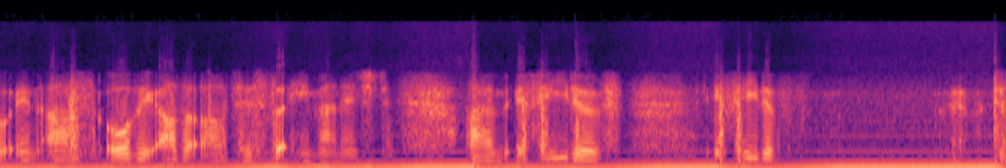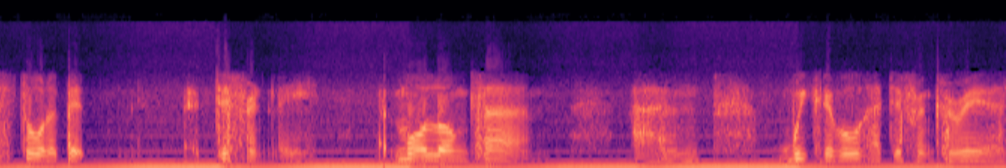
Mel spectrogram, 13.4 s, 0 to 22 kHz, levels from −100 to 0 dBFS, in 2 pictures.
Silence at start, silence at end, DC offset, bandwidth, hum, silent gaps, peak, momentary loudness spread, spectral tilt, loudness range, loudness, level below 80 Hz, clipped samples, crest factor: 0 s; 0 s; under 0.1%; 12 kHz; none; none; -4 dBFS; 9 LU; -7 dB/octave; 2 LU; -23 LUFS; -28 dBFS; under 0.1%; 20 dB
